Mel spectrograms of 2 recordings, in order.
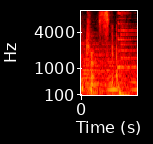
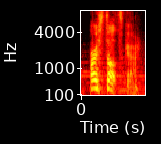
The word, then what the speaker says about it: Arstotzka: Glory to Etrusca. I already forgot how to say it. Glory to the people who imprisoned me. Yay! Okay. Arstotzka.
